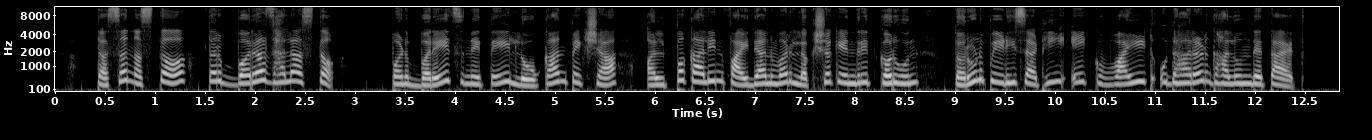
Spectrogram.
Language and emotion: Marathi, disgusted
